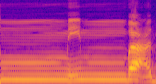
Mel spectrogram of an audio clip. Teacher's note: نون ساکن کے بعد با حرف اقلاب، ما قبل نون ساکن کو چھوٹی میم سے بدل ڈالا، اقلاب ہو گیا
